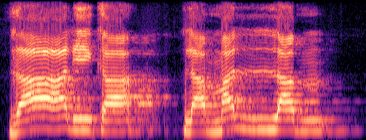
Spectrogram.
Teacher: اب جب ساؤنڈ میں پڑھیں گے تو نون کو نہیں پڑھیں گے، میم کو ڈائریکٹ لام کے ساتھ کنیکٹ کریں گے، صرف ہجے میں نون پڑھا جائے گا، ذالکا لمن لم، اس طریقے سے، یا زبر یا، کاف نون پیش کن، یکن۔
